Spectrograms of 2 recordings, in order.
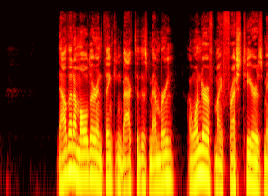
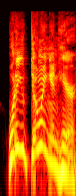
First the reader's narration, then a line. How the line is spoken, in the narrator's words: yelled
